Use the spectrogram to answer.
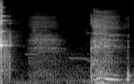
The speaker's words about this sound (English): That was the sound of two cocktail glasses toasting.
